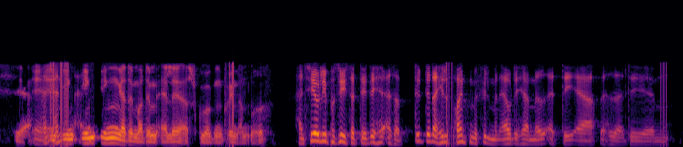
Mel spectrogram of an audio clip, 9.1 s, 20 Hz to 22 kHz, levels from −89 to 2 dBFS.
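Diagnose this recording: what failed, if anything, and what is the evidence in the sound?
What failed is the digital transmission on the phone line: bit errors on a digital phone line, riding on a G.711 mu-law path that tops out around 3.6 kHz. You get short bursts of sharp ticks and crackle at 0.66 to 0.92 s (just before "ingen af dem og"), 3.01 to 3.12 s (between "dem alle er skurken" and "eller anden måde"), 5.96 to 6.04 s (after "altså det det der") and 8.82 to 8.90 s. Flipped bits, a fraction of a percent, corrupt individual samples, and sign or high-bit hits jump out as clicks.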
